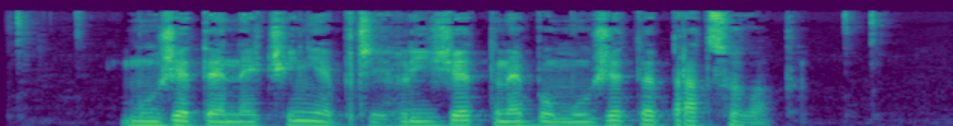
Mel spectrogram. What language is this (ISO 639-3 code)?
ces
